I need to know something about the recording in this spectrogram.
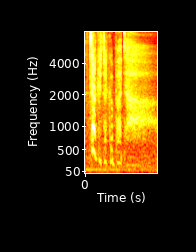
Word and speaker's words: TCTHTBT: Capital T, hashtag TBT, throwback today, or for short, TCTHTBT, bracket TBT, pronounced taka-taka-pata.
